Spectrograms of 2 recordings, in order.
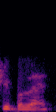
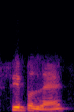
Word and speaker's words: Shibboleth: they said all right say shibale if he said sibylet because he could not pronounce the word correctly they seized him and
